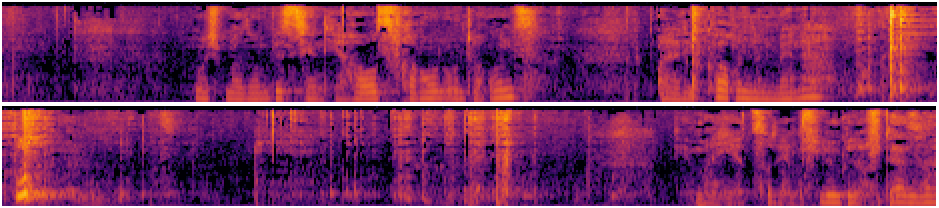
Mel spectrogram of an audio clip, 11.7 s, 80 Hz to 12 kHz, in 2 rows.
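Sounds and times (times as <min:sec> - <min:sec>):
speech: 0:01.2 - 0:03.5, 0:04.1 - 0:05.4, 0:10.6 - 0:11.6
cooking pot scraping and rattling: 0:05.2 - 0:07.0, 0:07.6 - 0:09.3
cooking pot being handled, metallic clinks: 0:05.3 - 0:06.0, 0:07.8 - 0:09.2.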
